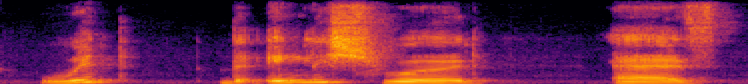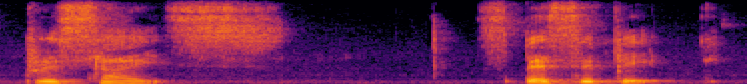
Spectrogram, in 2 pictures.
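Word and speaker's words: précis: the English word as precise specifically it's pronunciation is precis in simple terms pra Y s ee this is just for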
